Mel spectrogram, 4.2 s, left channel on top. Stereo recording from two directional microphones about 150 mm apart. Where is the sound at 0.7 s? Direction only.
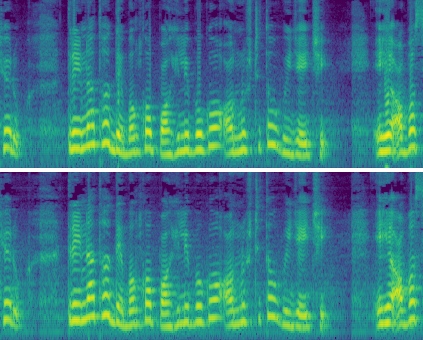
45° left (ahead or behind).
